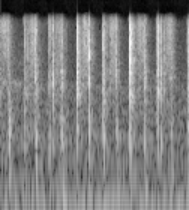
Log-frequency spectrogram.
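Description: A deck of cards being shuffled before a card is drawn: many quick, crisp riffling bursts in a fairly regular rhythm, faint and papery, with no talk over them.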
